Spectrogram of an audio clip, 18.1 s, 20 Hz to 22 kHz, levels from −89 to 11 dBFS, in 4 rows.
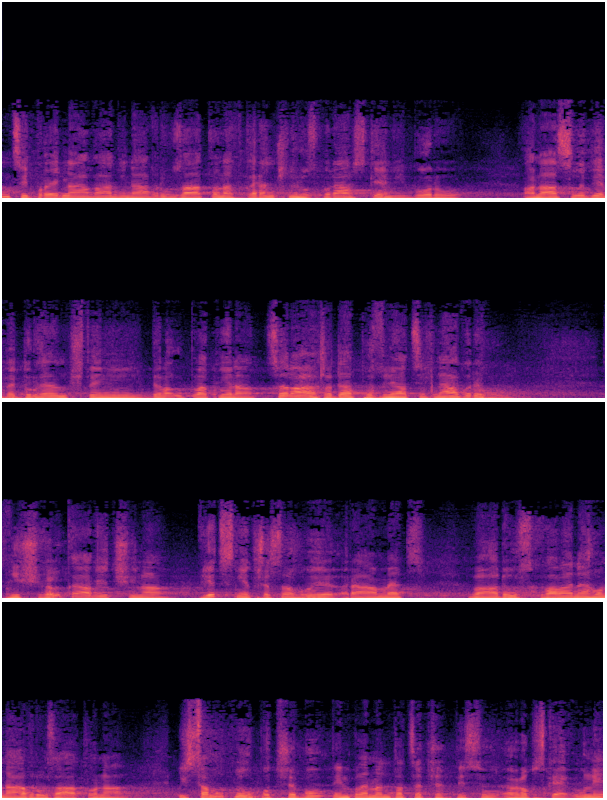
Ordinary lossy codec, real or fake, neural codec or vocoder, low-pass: MP3, 48 kbps; fake; codec, 32 kHz, 1.9 kbps, SNAC; 14.4 kHz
